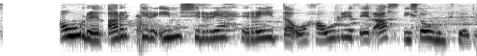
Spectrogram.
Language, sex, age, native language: Icelandic, male, 10, Icelandic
